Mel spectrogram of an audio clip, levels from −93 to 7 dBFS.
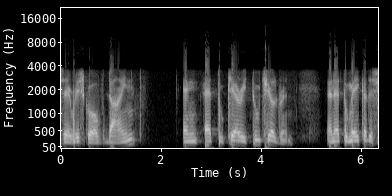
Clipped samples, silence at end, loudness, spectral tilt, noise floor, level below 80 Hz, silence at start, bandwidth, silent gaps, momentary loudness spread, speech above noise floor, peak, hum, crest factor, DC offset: under 0.1%; 0 s; -23 LUFS; -6.5 dB/octave; -78 dBFS; -64 dBFS; 0 s; 7.8 kHz; none; 7 LU; 55 dB; -8 dBFS; none; 16 dB; under 0.1%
